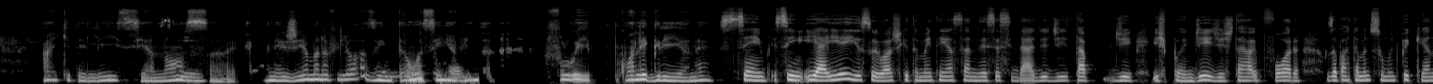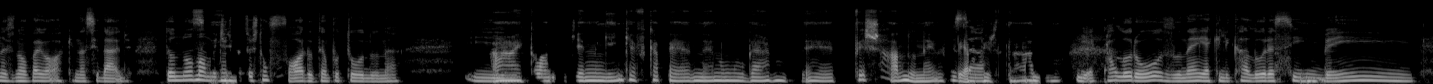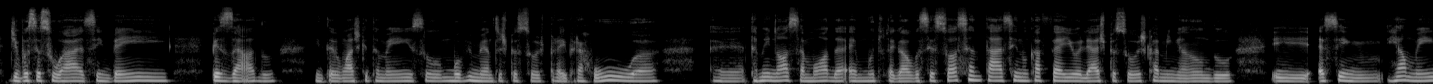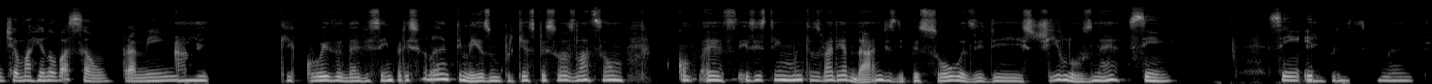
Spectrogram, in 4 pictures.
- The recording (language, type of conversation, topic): Portuguese, podcast, Qual lugar você sempre volta a visitar e por quê?
- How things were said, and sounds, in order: none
